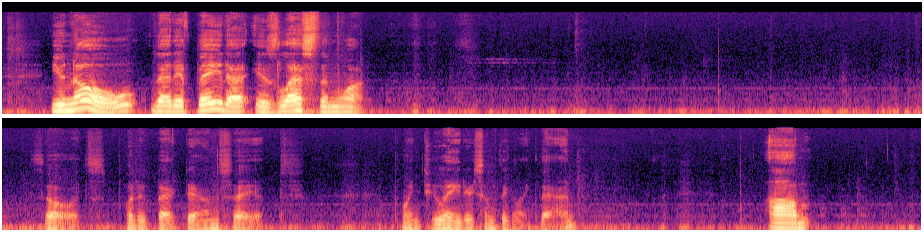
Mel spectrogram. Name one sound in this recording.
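An elderly man speaks calmly and haltingly into a close microphone, with long pauses.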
